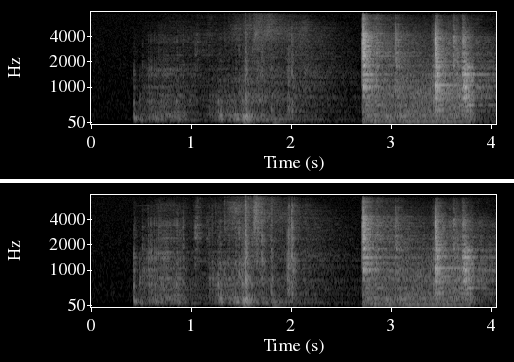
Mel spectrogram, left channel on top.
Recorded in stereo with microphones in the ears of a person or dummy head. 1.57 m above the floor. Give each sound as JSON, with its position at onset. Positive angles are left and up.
{"t": 0.4, "sound": "a squeak", "side_deg": -25, "distance_m": 0.9}
{"t": 2.7, "sound": "scissors", "side_deg": 15, "distance_m": 0.6}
